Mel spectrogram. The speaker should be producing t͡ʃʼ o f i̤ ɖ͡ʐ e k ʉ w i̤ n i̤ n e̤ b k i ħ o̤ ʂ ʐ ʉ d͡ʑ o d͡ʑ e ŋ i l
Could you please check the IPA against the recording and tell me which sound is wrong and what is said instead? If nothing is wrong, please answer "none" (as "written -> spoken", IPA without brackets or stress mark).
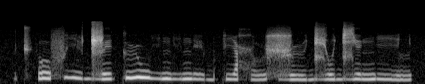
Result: none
